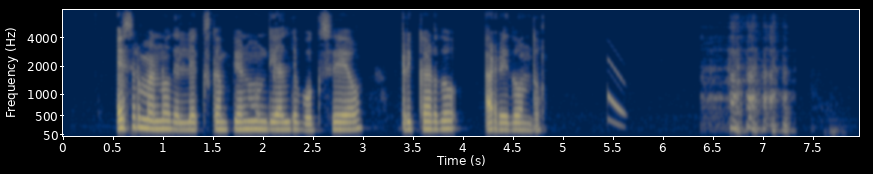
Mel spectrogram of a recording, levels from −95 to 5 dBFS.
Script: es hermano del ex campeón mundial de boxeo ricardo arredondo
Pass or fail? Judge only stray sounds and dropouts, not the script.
fail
